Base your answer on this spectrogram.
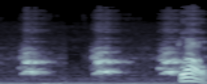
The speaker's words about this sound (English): Dog.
